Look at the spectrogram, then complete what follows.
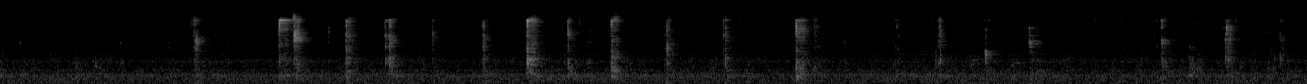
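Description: Close-up mouth sounds of chewing saucy barbecue rib meat: a string of short, wet clicks and smacks, about one or two a second.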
